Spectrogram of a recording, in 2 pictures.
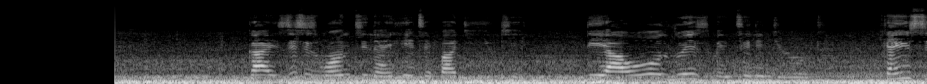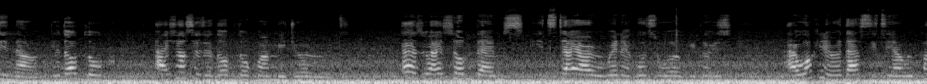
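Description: Car cabin noise at motorway speed: a steady low rumble of engine and tyres that starts abruptly about a second in. A voice talks over it.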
